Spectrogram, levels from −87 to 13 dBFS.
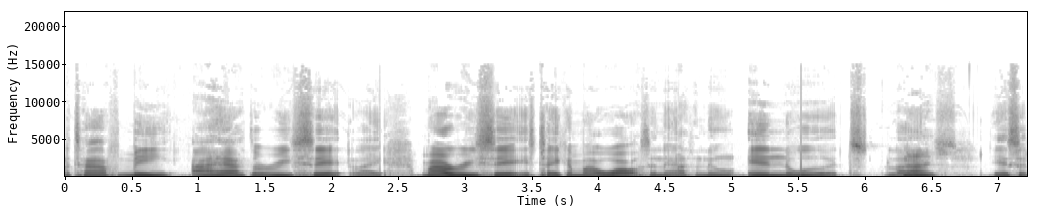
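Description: A capture buffer was likely overrun three times, the audio being overwritten before it was collected, so in this speech clip the sound jumps ahead at 2.36, 4.6 and 5.52 s, each time losing around 40 ms with no silence.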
